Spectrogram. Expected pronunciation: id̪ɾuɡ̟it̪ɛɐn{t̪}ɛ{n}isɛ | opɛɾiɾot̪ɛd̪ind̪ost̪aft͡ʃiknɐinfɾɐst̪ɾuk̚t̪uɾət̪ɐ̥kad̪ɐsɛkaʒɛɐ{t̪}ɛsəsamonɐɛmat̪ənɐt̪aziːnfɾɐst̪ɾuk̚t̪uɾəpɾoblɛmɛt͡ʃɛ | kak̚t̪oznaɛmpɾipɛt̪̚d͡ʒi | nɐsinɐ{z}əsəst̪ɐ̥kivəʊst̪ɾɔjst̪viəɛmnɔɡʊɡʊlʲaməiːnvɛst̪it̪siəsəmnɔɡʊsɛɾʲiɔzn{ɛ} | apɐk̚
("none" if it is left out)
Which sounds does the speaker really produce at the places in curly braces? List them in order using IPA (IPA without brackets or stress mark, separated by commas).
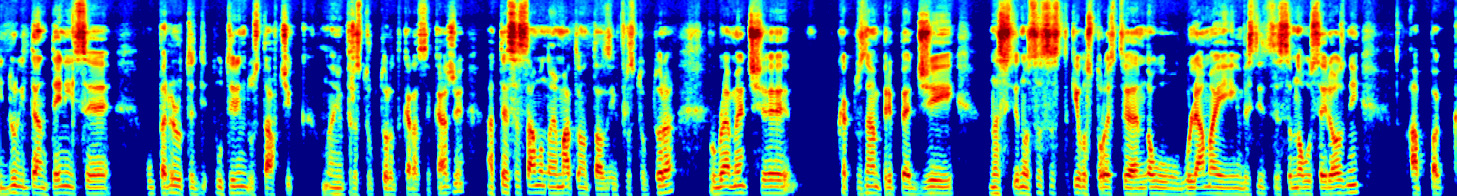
t̪, n, t̪, s, i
